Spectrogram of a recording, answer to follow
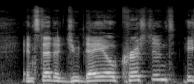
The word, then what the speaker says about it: Judeo-Christian: the greatest we're not he texted me o mispronunciation I've ever heard bender say instead of judeo-christians he said judo Christians three times you go it's judo Christian that's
